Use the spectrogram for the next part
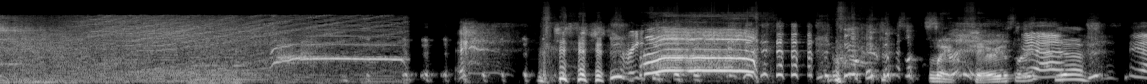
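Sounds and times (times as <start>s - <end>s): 
video game creature shrieking: 2.7s - 4.2s, 6.4s - 7.7s
laughter: 3.4s - 11.2s
speech: 5.6s - 11.4s.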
